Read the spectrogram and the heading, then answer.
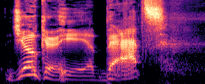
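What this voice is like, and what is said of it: Joker cartoon villain voice. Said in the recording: “I'm working on impersonations. ... Not my best. Mark Hamill is terrific. I love the Joker, too.”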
